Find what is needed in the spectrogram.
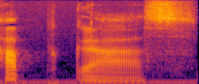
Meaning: emission, exhaust, exhaust gas, waste gas, exhaust fumes, offgas
- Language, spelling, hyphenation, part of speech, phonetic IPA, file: German, Abgas, Ab‧gas, noun, [ˈapɡaːs], De-Abgas.ogg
